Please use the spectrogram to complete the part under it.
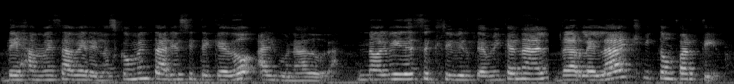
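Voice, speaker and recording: A woman teaching English grammar, speaking slowly and carefully and reading example words one at a time. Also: mid-range voice. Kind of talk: explaining grammar to learners. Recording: voice a bit far from the mic, soft music behind.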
